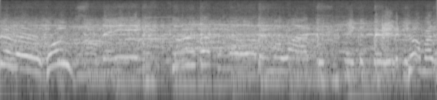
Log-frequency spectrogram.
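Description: Music playing, with a voice gliding up and down over it.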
